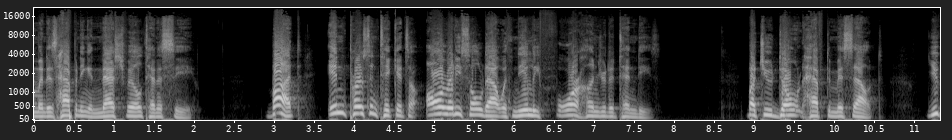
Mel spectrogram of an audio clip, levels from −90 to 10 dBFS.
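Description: A speech clip with hard clipping in eight spans. Peaks are cut flat at 0.07–0.45, 0.87–1.32, 3.00–3.19, 3.71–4.54, 4.95–6.26, 6.68–6.79, 8.95–10.37 and 11.24–11.29 s. The signal overdrives a stage by about 3 to 14 dB. The flattened tops add high harmonics, heard as crackle on peaks and as harsh fuzz where the overload is largest.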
